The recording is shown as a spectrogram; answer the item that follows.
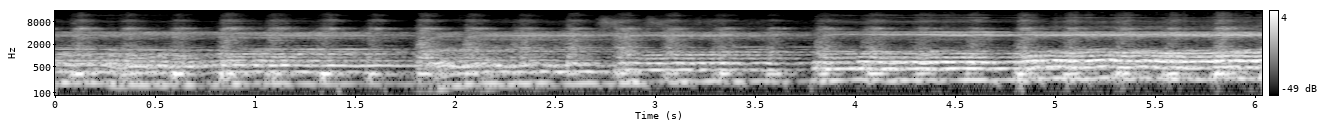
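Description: A group of men chanting an Islamic devotional qasidah together into microphones: a continuous sung melody in unison.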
